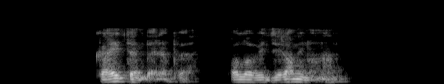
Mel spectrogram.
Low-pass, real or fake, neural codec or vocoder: 5.4 kHz; fake; codec, 16 kHz, 4.8 kbps, FACodec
